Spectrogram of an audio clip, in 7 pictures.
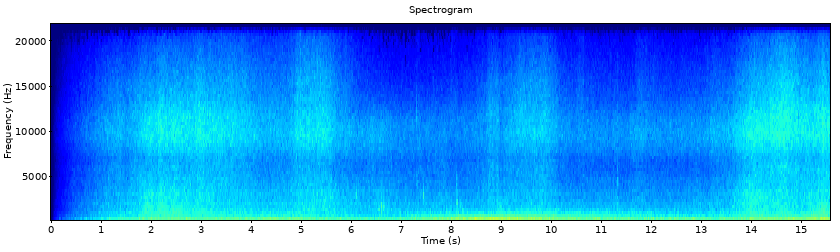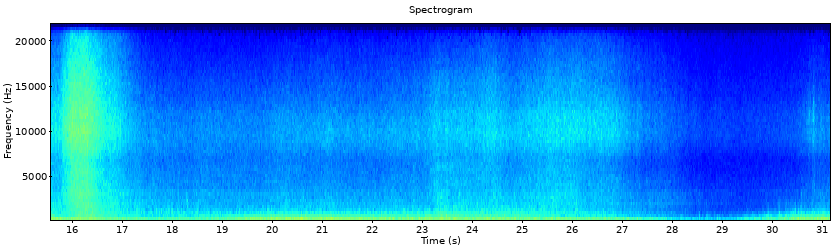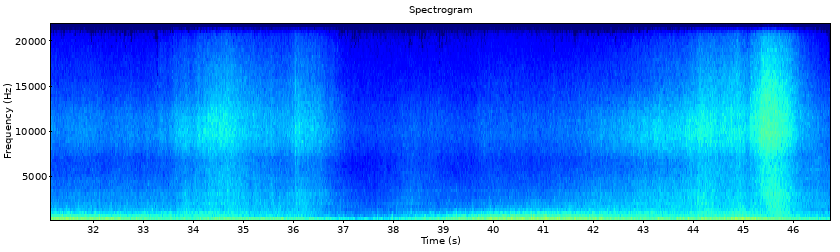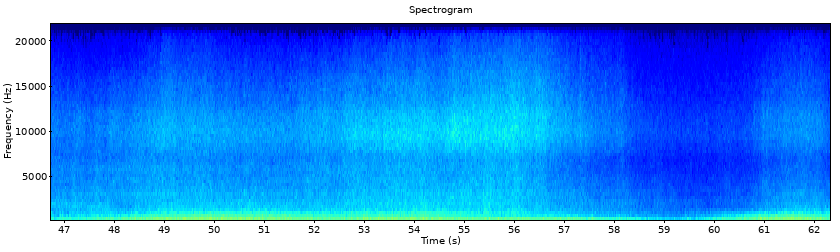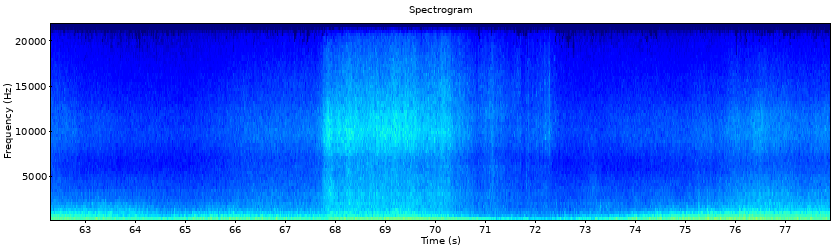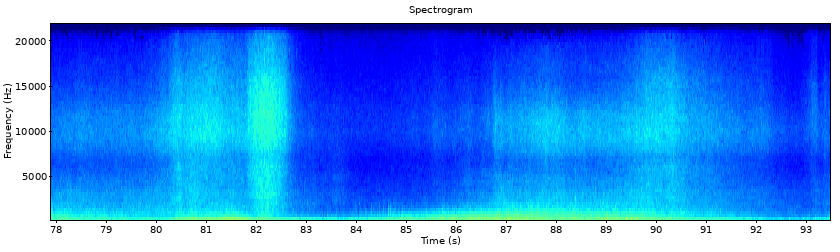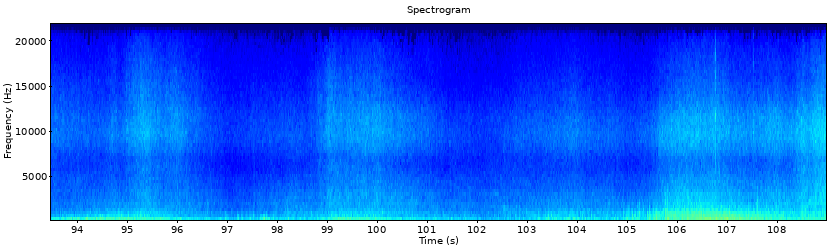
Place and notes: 達仁鄉南田村, Taitung County - Rolling stones
Sound of the waves, Rolling stones
Zoom H2n MS +XY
